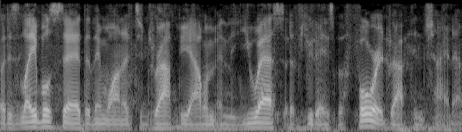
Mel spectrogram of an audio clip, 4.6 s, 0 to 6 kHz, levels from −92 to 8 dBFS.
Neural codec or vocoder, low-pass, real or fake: codec, 16 kHz, 8 kbps, FunCodec, trained on LibriTTS, 25 frames a second; 5.4 kHz; fake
